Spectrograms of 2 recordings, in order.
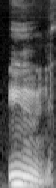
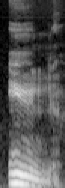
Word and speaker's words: une: Une. Again, pay attention to that pronunciation. Une.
